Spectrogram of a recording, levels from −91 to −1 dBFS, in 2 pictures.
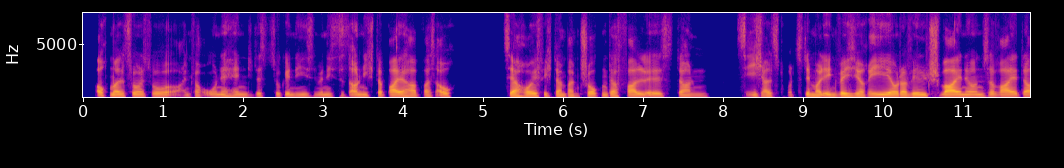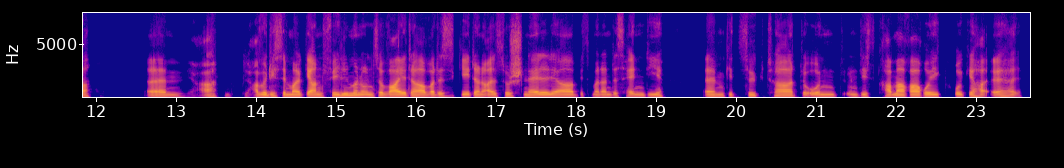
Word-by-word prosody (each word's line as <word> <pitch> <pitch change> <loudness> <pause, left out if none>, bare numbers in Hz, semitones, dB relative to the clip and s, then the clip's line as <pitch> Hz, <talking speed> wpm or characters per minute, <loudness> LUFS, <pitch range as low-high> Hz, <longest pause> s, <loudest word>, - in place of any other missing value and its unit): auch 145 - +2
mal 140 -3 +4
so 130 +1 0
so 125 0 -2
einfach 115 +3 -9
ohne 135 +1 -3
Handy 125 0 -5
das 130 -1 -7
zu 130 - -8
genießen. 120 -1 -5
Wenn 120 +1 -4
ich 120 -2 -9
das 120 - -14
auch 115 - +3
nicht 135 +2 -5
dabei 130 -1 +5
habe, 125 0 0
was 120 -2 -4
auch 130 -2 +2 0.6
sehr 125 -3 +4
häufig 130 +1 +2
dann 130 -2 +1
beim 120 -2 -3
Joggen 130 +4 0
der 130 -1 +2
Fall 125 0 +2
ist, 125 -1 -1
dann 115 -2 -3 0.3
sehe 110 - -10
ich 120 +1 -3
also 125 0 -1
trotzdem 125 +2 -3
mal 130 0 +3
irgendwelche 125 -1 +3
Rehe 135 +3 +4
oder 130 -2 +4
Wildschweine 135 -1 +5
und 130 0 -2
so 135 0 -3
weiter. 130 0 +3 0.7
Ähm, 120 -2 -2
ja, 110 +3 -7 0.3
klar 125 +3 -7
würde 145 -1 +1
ich 125 - -9
sie 145 - -2
mal 135 -1 +1
gern 130 0 +2
filmen 150 +4 -1
und 145 -1 -2
so 145 0 -2
weiter, 135 +1 +4
aber 130 0 +2
das 125 -2 -7
geht 135 +1 -4
dann 135 -2 0
alles 130 -1 -1
so 140 - -4
schnell, 130 +2 0
ja, 130 +1 +2
bis 130 0 -20
man 130 -1 -6
dann 130 0 -3
das 130 -1 -10
Handy, 145 +2 -4 0.5
ähm, 135 0 -3
gezückt 150 +2 -9
hat 140 -2 0
und 140 -2 -3
und 145 -2 -10
die 140 -2 -6
Kamera 140 +1 +3
ruhig 140 0 0 0.2
ruhig 135 -1 -2
geha 130 -2 -3
äh, 130 0 -4
130 Hz, 195 wpm, -24 LUFS, 125-135 Hz, 0.7 s, dabei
